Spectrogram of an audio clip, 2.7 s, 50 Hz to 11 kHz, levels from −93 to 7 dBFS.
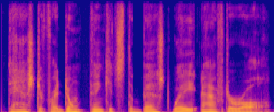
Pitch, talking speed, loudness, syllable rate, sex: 105 Hz, 240 wpm, -19 LUFS, 4.7 syllables/s, male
